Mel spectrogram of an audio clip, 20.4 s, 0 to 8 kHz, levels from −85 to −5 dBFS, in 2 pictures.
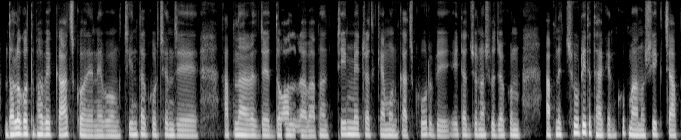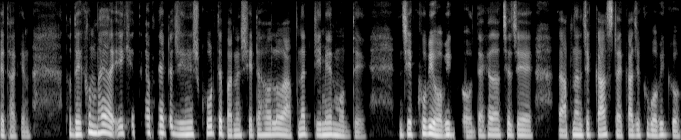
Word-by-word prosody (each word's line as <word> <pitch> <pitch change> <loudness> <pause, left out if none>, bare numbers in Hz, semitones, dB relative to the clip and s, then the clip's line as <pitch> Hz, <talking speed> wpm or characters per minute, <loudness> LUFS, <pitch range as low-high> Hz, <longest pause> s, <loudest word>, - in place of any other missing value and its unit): দলগতভাবে 130 -1 +6
কাজ 120 +3 +4
করেন। 105 -3 +1
এবং 105 0 -1 0.2
চিন্তা 125 +1 0
করছেন 120 0 -2
যে 110 - 0 0.7
আপনার 120 -1 +3 0.2
যে 110 - +1 0.2
দল 115 0 +1 0.2
বা, - - -1
আপনার 110 +1 -3 0.2
team 130 0 +1
mate 125 -1 0
রা - - +2 0.2
কেমন 115 -1 0
কাজ 105 -1 -2
করবে, 125 -4 -2 0.2
এটার 120 0 -2
জন্য 120 -1 -1
আসলে 120 0 -3
যখন 115 +1 -1 0.5
আপনি 120 +2 +1 0.2
ছুটিতে 160 0 +4
থাকেন, 115 -1 +1
খুব 150 - -5
মানসিক 115 +2 +1
চাপে 110 0 0
থাকেন। 95 -1 -7 0.6
তো - - -32
দেখুন 130 +7 +4
ভাইয়া, 170 -2 +5 0.2
এক্ষেত্রে 150 +3 -9
আপনি 165 - -13
একটা 150 +1 -4
জিনিস 125 +1 +3
করতে 150 -1 +2
পারেন, 110 +1 -1
সেটা 115 +1 -3
হলো 125 +1 +2 0.2
আপনার 125 +5 -1
টিমের 120 +1 +2
মধ্যে 95 -2 -6 0.7
যে 130 - +3
খুবই 145 -1 +6
অভিজ্ঞ। 120 +2 0 0.3
দেখা 110 +2 -2
যাচ্ছে 120 +2 -1
যে, 115 -1 +1 0.6
আপনার 120 +3 +1
যে 125 - 0
কাজটা 120 0 +2
এ - - -13
কাজে 110 0 0
খুব 125 -2 -6
অভিজ্ঞ। 120 +1 -3
120 Hz, 165 wpm, -23 LUFS, 115-130 Hz, 0.7 s, দলগতভাবে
